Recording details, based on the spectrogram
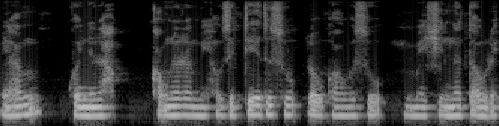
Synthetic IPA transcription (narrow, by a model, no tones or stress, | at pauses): mɐjam | kʰojnɐɾɐ | kʰawnɐɾɐmːihɐwzik̚teɐdusuɾɐ̰wkʰawbɐsṵ | mesinːɐtɐwɾe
